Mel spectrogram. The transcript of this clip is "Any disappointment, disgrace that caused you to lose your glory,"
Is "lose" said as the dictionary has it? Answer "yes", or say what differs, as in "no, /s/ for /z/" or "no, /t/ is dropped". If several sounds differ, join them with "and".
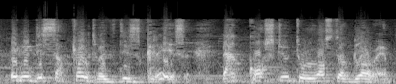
no, /s/ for /z/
